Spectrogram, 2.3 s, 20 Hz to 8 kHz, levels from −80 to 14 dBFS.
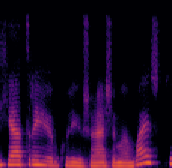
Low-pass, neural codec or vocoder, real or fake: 7.2 kHz; codec, 24 kHz, 0.9 kbps, WavTokenizer, large speech release; fake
